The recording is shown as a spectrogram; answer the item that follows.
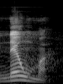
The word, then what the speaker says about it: pneuma: palabra griega también que se se pronuncia el pneuma el neuman y allí uno dice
